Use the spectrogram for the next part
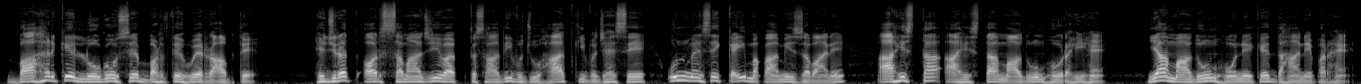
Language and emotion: Urdu, neutral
